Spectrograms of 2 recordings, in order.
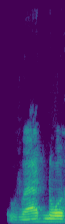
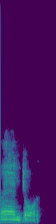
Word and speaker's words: Radnor: I can never get that pronunciation right. Radnor High School there in PA. I used to call it Randor, but whatever.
